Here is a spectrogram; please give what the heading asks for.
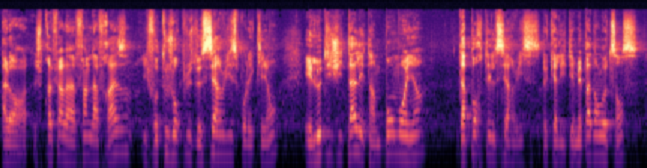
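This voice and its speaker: A man in his forties, a company founder, explaining his business in a measured way into a handheld mic at a trade fair studio booth. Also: a little high, sharp tone.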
